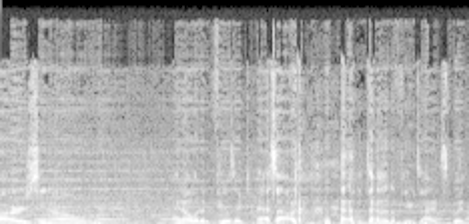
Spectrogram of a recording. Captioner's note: laughs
